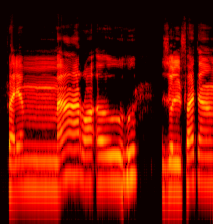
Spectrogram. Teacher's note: رَأَوْهُ یہاں واو لین ہے تو رَأَوْهُ اوہ کی آواز آنی چاہیے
